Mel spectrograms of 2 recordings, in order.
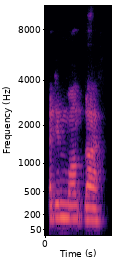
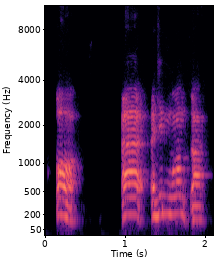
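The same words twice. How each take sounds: First: Said in the usual way. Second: High, loud fake-innocent whine; mock complaint. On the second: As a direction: pretend you got the wrong thing. Kids tormenting shopkeeper, fake complaint.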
